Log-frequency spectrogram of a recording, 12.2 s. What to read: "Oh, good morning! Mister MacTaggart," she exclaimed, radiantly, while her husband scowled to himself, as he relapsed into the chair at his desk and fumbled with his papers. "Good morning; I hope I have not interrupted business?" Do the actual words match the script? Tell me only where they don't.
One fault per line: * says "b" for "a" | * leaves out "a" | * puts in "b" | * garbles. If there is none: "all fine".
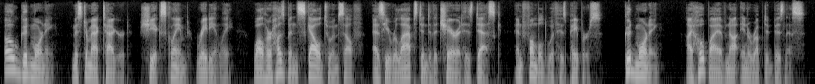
all fine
